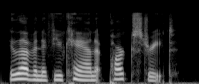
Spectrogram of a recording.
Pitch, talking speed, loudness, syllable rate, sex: 215 Hz, 210 wpm, -19 LUFS, 5.4 syllables/s, female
